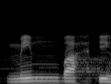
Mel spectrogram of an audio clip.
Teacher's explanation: جب ساکن نون یا تنوین کے بعد حرف با آئے تو اس نون کی آواز میم کی آواز ہو جاتی ہے اور اسے ظاہر کرنے کے لیے ایک چھوٹی سی میم لکھ دیتے ہیں۔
